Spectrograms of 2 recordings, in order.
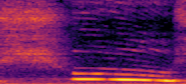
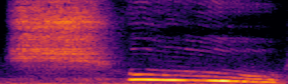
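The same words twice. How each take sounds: First: The word is said quickly and clipped. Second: The word is said slowly and drawn out.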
